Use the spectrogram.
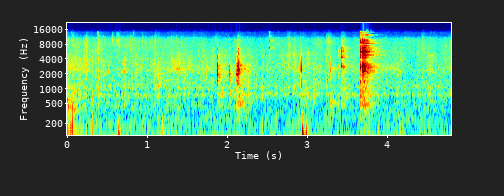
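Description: A spoon stirs ground cumin and coriander into a paste frying in a pan for egg devil chops, with scattered metallic clinks and scrapes over a faint low sizzle.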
